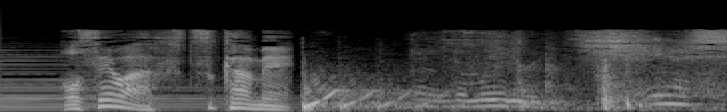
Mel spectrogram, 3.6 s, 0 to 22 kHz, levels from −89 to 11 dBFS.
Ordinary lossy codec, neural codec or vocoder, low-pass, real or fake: MP3, 32 kbps; none; 7.2 kHz; real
